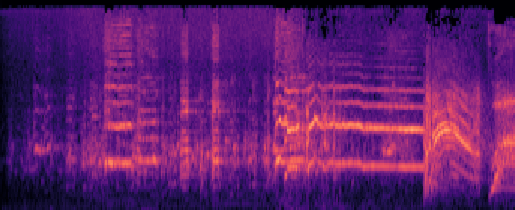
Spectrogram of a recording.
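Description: Chickens cluck and a rooster crows, with layered, harmonic bird calls throughout and loud, sweeping crows near the end, heard alone without talk.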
